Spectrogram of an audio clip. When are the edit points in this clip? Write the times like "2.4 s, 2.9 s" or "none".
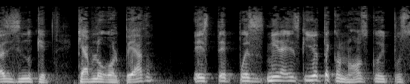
1.7 s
